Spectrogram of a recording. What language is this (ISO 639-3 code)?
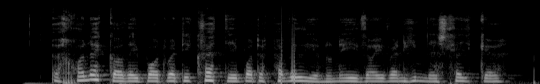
cym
